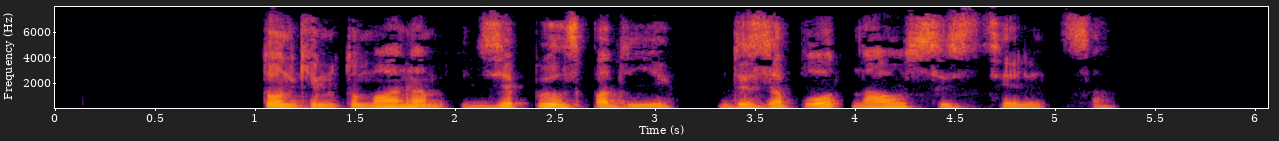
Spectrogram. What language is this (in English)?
Belarusian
